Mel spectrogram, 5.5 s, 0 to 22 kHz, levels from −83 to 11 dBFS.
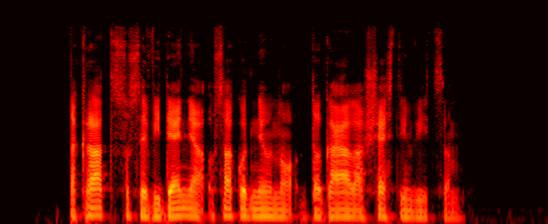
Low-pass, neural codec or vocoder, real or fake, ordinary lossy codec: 14.4 kHz; none; real; Opus, 64 kbps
